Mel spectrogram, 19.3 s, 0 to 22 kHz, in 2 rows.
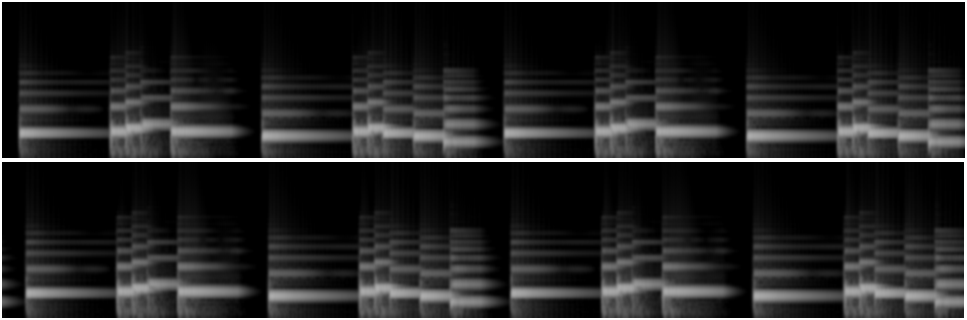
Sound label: West Coast Melody Loop - 99 BPM A Min Piano; Melodies; Loop Stems; Cymatics; Oracle Sample Pack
